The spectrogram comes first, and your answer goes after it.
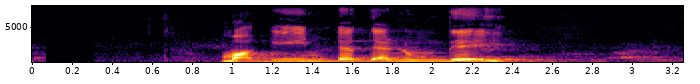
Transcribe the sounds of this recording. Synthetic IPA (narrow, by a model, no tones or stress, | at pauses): maɡiːɳʈəd̪ænumd̪ei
